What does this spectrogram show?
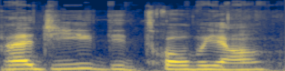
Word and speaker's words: Trobriand: French interpretation in the Wheatfield today, I say Regis de Trobriand, but Elaine says it a little bit differently. Elaine, how do you say it? Regis de Trobriand.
